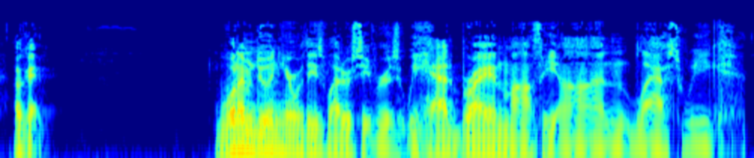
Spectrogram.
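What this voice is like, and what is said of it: Hoarse voice from a cold. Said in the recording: “I apologize that my voice sounds like this. I have been trying to get over this cold”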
